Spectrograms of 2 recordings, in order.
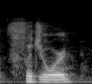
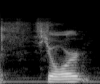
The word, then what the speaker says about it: Fjord: to go to the for Jordan The Fjord Fjord it's not for Jordan it's Fjord right that's how it's pronounced uh f j-o-r-d I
